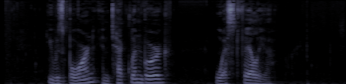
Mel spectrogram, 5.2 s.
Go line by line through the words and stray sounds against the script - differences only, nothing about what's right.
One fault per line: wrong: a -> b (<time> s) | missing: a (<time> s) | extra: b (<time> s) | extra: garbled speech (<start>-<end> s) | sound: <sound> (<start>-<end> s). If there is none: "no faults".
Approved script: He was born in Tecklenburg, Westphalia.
no faults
